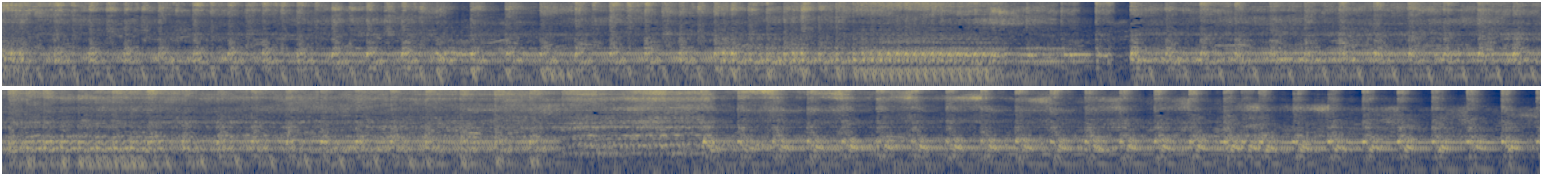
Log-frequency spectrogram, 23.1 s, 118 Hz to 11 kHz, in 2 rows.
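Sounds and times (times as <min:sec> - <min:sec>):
fast kick drum: 0:00.0 - 0:15.8, 0:16.8 - 0:23.0.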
